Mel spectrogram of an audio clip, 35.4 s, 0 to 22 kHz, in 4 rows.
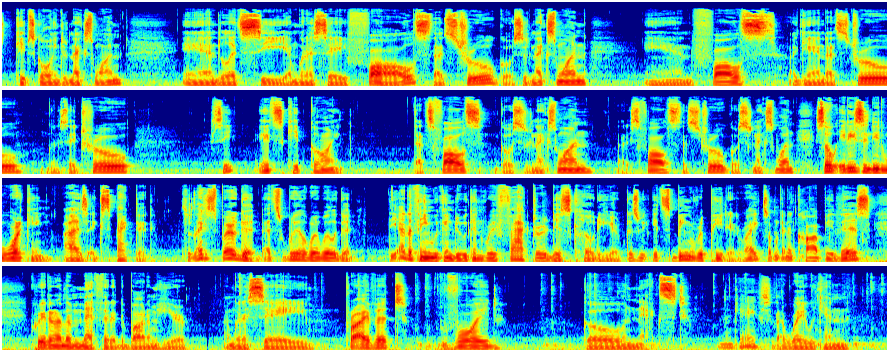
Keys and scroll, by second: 25.8 super+c, 30.1 Return.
